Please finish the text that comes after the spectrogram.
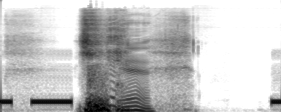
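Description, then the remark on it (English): A telephone ringback tone pulses in a steady double-ring pattern while calling someone who does not pick up, pauses while a man speaks loudly and emphatically, urging him to answer his phone, then the tone starts again at the end. “Oh, come on, Mo. Answer your phone, mate.”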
